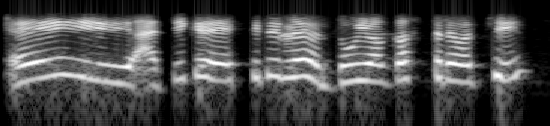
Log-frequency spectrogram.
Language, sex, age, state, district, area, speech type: Odia, female, 45-60, Odisha, Sundergarh, rural, conversation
